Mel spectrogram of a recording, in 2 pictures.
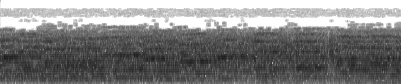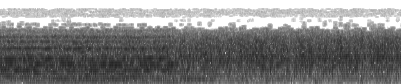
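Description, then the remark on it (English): Wedding bells peal steadily and loudly, several tones overlapping in a dense, continuous ringing wash that fills the whole stretch, with no voices. “June, the month of brides and wedding bells, and of wedding anniversaries, too.”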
